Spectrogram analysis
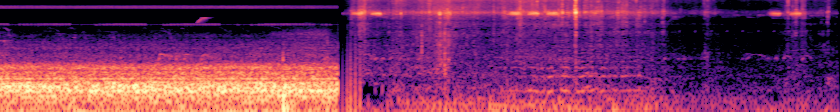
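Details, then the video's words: Bees pollinating and feeding on coconut flowers: a dense, steady low droning buzz with layered overtones fills the first four seconds, then cuts abruptly to a quieter scene with faint high tones, scattered clicks and rustling. "Bees Pollinating and eating coconut flower - nature sounds"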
